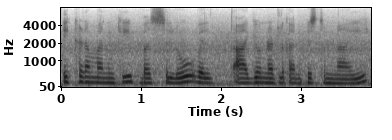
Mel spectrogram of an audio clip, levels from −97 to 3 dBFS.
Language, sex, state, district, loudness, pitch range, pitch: Telugu, female, Telangana, Hyderabad, -14 LUFS, 170-195 Hz, 180 Hz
